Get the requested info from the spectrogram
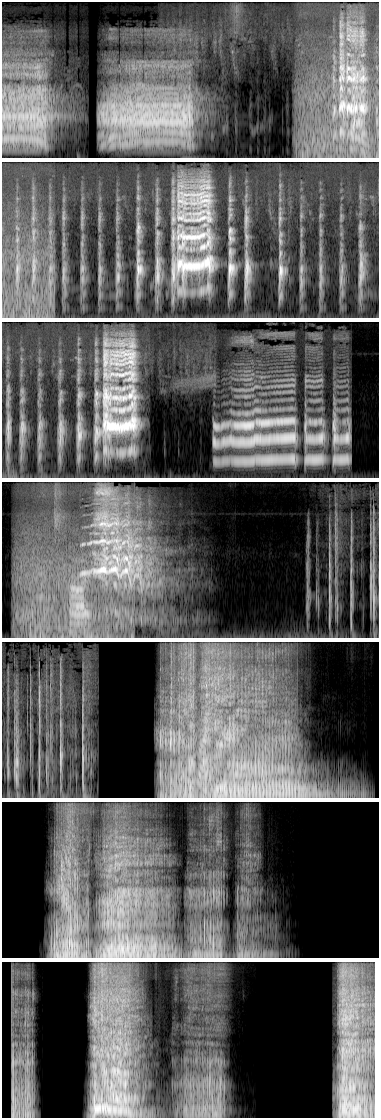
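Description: A string of separate animal calls with short gaps between them: a cow mooing at the start, a fast run of chicken clucks, a horse neighing about midway, and deep big-cat roars near the end.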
